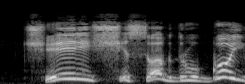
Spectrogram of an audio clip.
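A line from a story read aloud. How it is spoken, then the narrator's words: Roar. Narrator (Russian): взревел Гомер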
